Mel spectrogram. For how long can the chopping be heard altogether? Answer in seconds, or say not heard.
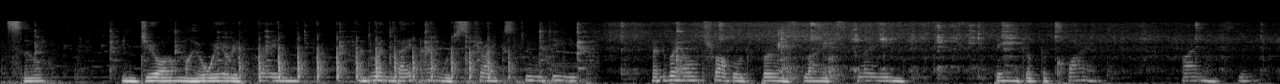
3 s.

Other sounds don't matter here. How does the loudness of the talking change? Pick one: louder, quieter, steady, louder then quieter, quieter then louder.
quieter.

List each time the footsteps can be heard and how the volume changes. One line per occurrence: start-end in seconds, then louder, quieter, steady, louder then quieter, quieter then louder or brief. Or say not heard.
not heard.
